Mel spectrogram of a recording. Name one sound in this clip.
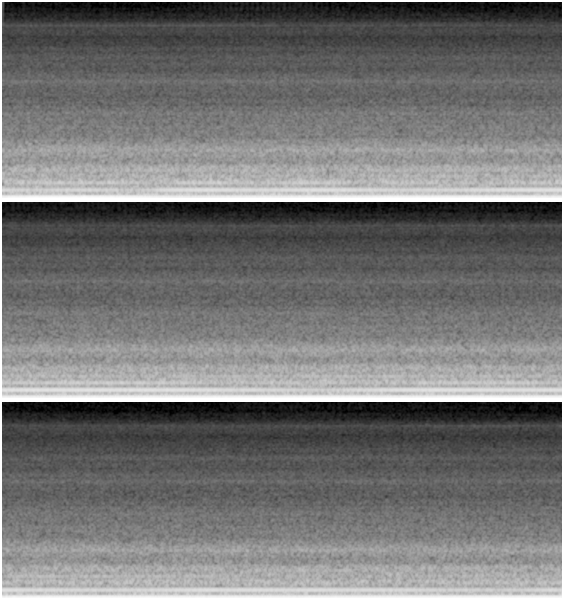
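An aircraft engine drones with a steady low hum.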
